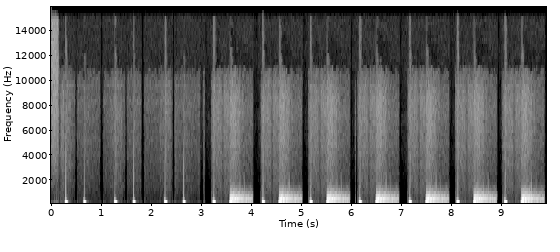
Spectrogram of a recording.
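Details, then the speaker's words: Heartbeat near 60 a minute; after several plain beats, a soft blowing early diastolic murmur follows the second sound: aortic regurgitation. "the murmur of aortic regurgitation is heard best with a diaphragm pressed firmly against the chest wall this murmur can be increased by having the patient tighten both fists"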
